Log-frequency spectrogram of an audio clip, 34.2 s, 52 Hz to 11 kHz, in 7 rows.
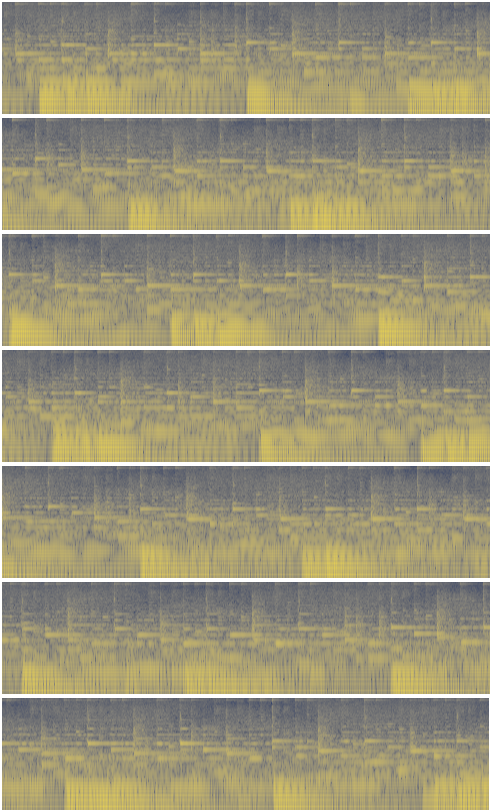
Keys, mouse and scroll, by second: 2.0 Tab, 3.6 ctrl+3, 4.0 Tab, 4.7 ctrl+r, 6.1 click, 7.5 ctrl+z, 8.3 ctrl+r, 8.6 click, 9.3 ctrl+b, 12.2 click, 12.3 Tab, 13.7 right click, 14.2 click, 14.7 ctrl+middle click, 15.6 click, 17.2-18.5 middle drag, 18.5 click, 19.7-20.6 typing, 22.5 Return, 23.2-26.4 middle drag, 26.4 ctrl+s, 27.4 click, 27.7 Tab, 29.6 click, 30.0 shift+z, 30.6 shift+z, 31.1 click, 31.7-34.1 ctrl+middle drag.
